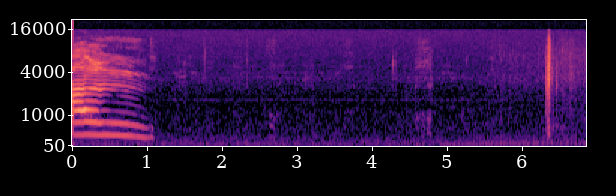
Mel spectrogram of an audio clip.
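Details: A rough stray cat picking fights with every cat around lets out one loud, harsh yowl lasting about a second that drops at the end, followed by near silence and a single faint click.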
